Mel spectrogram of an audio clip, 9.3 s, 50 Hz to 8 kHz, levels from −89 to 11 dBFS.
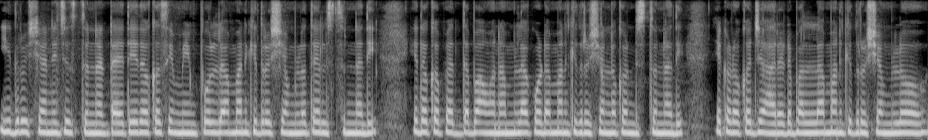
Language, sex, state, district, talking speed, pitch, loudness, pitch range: Telugu, female, Andhra Pradesh, Chittoor, 200 wpm, 215 Hz, -11 LUFS, 210-220 Hz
